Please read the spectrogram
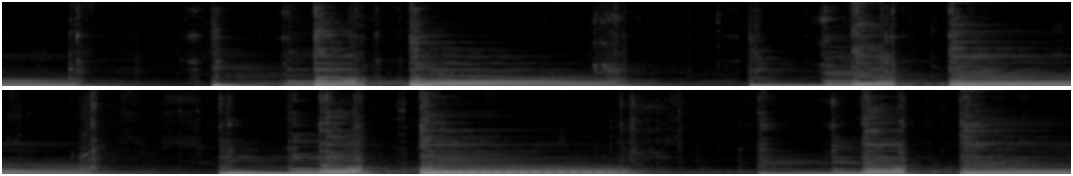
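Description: Background music: acoustic guitar chords strummed in short clusters of about three, every two to three seconds, each chord ringing out and fading.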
